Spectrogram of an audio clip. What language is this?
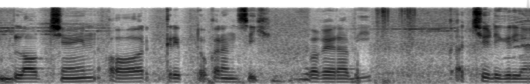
Urdu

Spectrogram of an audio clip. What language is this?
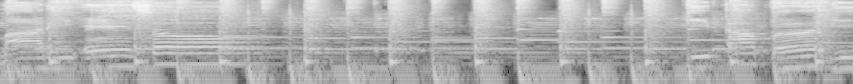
Indonesian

